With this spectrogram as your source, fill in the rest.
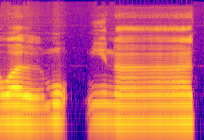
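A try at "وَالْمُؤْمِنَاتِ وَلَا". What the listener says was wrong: Coba lihat, mu'minau wa, dikasih suara ke hidung. Mu'minau wa.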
